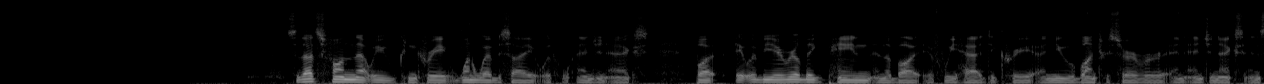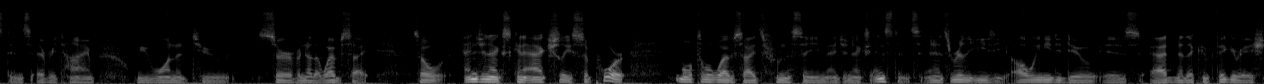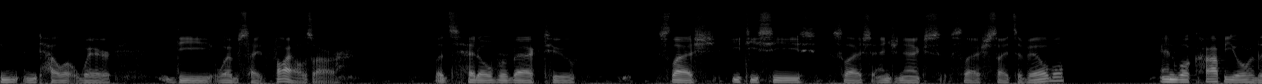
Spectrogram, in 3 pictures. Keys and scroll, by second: 0.0-1.8 typing, 0.5 shift+Escape, 17.6-18.4 typing, 18.8 Return, 22.9-25.9 typing, 27.6-28.9 typing, 30.5 n, 30.9 g, 31.2 Tab, 32.8 Return, 32.8-37.9 typing, 35.9 Tab, 36.3 Return.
